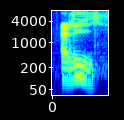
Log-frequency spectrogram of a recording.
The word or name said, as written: Ali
